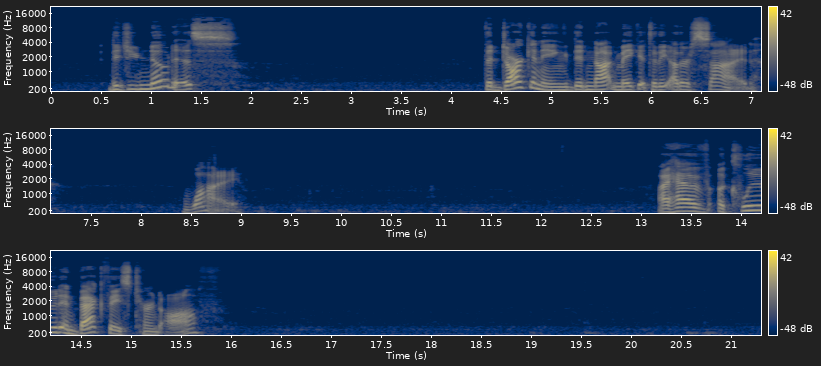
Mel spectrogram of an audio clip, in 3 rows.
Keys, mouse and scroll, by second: 0.1 ctrl+middle click, 0.6 middle click, 1.0 middle click, 1.1 ctrl+middle click, 1.5 ctrl+middle click, 1.7 middle click, 2.1 middle click, 4.1 ctrl+middle click, 4.6 shift+middle click, 4.7-7.4 shift+middle click, 5.7 ctrl+middle click, 6.0 middle click, 6.4 middle click, 7.0 shift+middle click, 7.1 shift+middle click, 7.3 middle click, 8.8 KP_1, 9.6 f, 9.9 shift+middle click, 10.1 shift+middle click, 10.2 ctrl+middle click, 10.6 click, 11.3 middle click, 12.4 ctrl+z, 12.9 click, 17.8 middle click, 18.7 middle click, 19.1 click, 19.6 click, 20.2 shift+f, 20.8 click.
